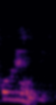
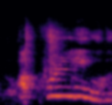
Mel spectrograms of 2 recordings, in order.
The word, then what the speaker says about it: 콜링우드: 그게 폴링우드지. 홀리우드요? 헐리우드요? 폴링우드. 헐리우드 그걸 안 읽었어? 헐리우드? 여기 나오잖아, 폴링우드. 홀링. 홀리우드. 콜링우드. 홀링. 추운 나무. 콜링이라고 읽는다고 걔 나올 때.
